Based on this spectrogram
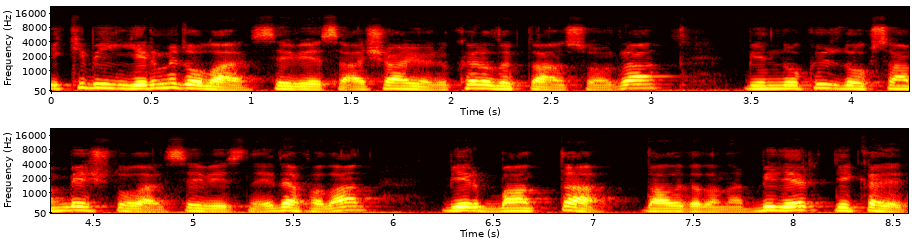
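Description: A man speaks at a moderate pace in a dark, mellow tone. His pitch is fairly high, with ordinary variation. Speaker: financial markets commentator. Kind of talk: market commentary monologue.

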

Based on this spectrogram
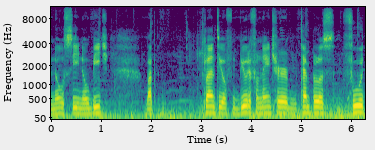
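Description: Over faint music in the background, a man speaks at a fairly slow pace with fairly even intonation, the sound dry with no echo. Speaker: video creator. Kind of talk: casual vlog chat. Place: open country. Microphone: lapel.

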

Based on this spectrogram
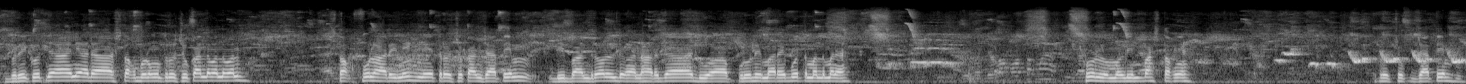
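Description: Speech comes at a moderate pace in monotone, flat intonation, with long, frequent pauses. Noticeable background noise runs underneath. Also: man. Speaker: vlogger surveying bird prices. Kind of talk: casual vlog commentary. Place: market. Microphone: phone near.

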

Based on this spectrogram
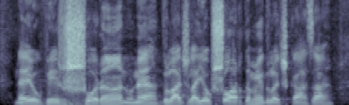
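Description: The sound is dry and close with no echo. Delivery comes at a very fast pace with ordinary pitch variation. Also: man. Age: 40s. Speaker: church cell coordinator. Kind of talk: testimony.

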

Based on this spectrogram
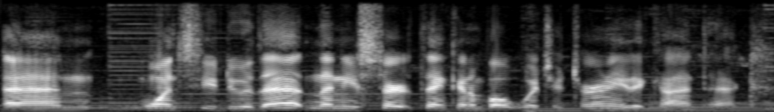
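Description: Clear music plays in the background while a man talks. He keeps a fairly quick pace, and the sound is dry with no echo. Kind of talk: interview answer. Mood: earnest, grateful. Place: street.

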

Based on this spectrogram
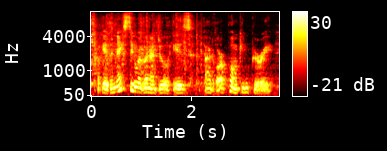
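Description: Noticeable background noise sits under a voice that goes along at a fairly slow pace. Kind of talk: tutorial. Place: kitchen. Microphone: phone near.

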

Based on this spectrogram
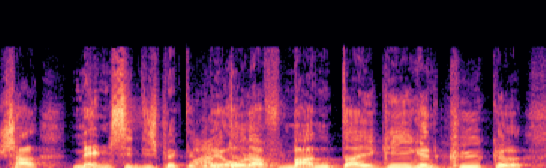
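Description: Animated in tone, a man speaks at a moderate pace with ordinary pitch variation. Noticeable background noise is present. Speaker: motorsport commentator. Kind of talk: live commentary.

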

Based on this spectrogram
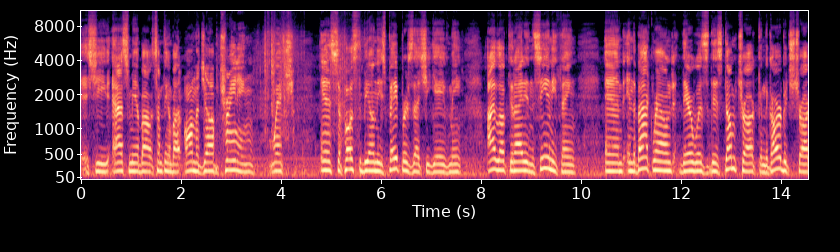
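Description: At a moderate pace, a man with a high voice speaks at very even loudness with ordinary pitch variation, the sound dry with no echo and light background noise. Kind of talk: casual vlog chat. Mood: frustrated, indignant. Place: car. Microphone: phone near.

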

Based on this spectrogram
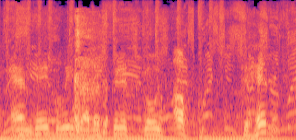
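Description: A man talks at a moderate pace. Clear music is heard in the background. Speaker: tour guide. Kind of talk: guided tour explanation. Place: open country. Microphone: phone near.

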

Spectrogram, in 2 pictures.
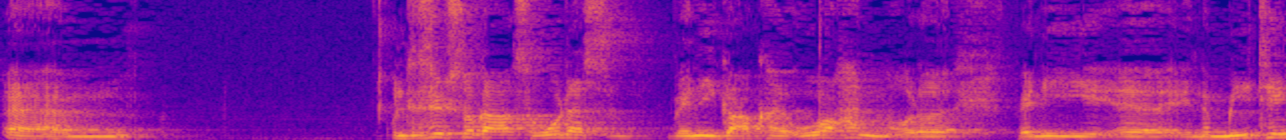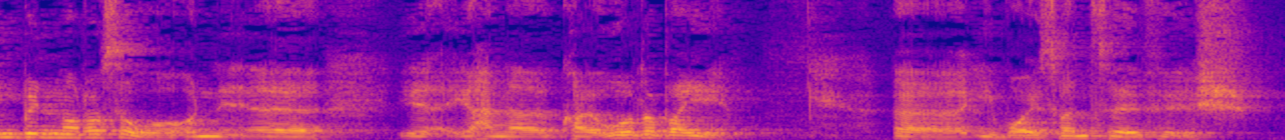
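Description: In a room with audible echo, a man with a Swabian accent speaks at a medium pitch and fairly slow pace, his intonation lively and his pauses long and frequent. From Swabia, Germany. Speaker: vlogger. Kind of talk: casual talk to camera. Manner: hesitant, chatty. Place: home room. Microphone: camera far.

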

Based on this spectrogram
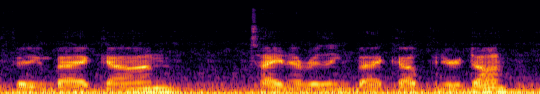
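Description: A man talking very fast, dry sound with no echo, loud background noise. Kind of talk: casual vlog chat. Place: car. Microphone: phone near.

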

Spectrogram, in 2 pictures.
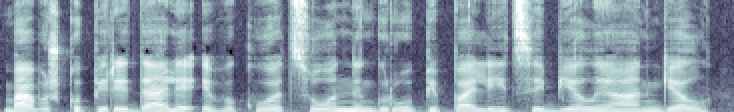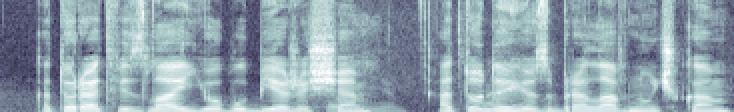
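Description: In a plain, everyday voice, a woman speaks at a medium pitch and very even loudness, the sound dry and close with no echo. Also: ordinary pitch variation, fairly quick pace. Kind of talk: TV news report narration.

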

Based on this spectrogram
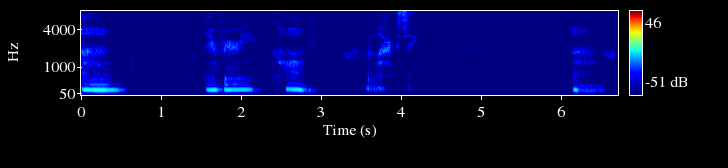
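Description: A woman at medium pitch speaks with a husky, rough edge and little pitch movement. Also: slightly mellow tone.

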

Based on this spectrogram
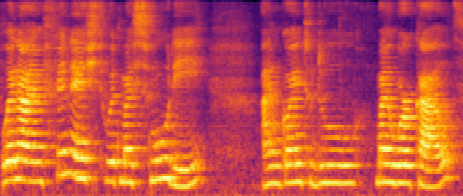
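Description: A woman's high voice at a fairly slow pace, with audible room echo. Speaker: DIY vlogger. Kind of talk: casual vlog chat. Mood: cheerful, laughing often. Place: home room. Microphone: camera far.

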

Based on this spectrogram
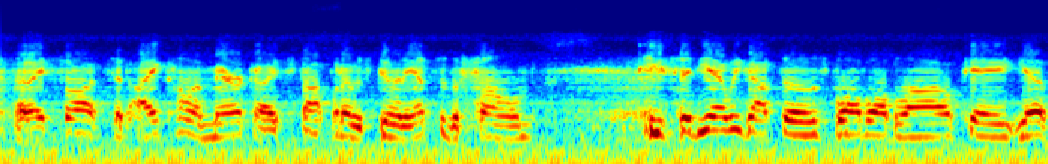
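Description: A man's pace is fairly quick. Behind him, background noise is noticeable. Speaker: ham radio operator. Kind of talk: casual radio conversation. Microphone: two way radio.

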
